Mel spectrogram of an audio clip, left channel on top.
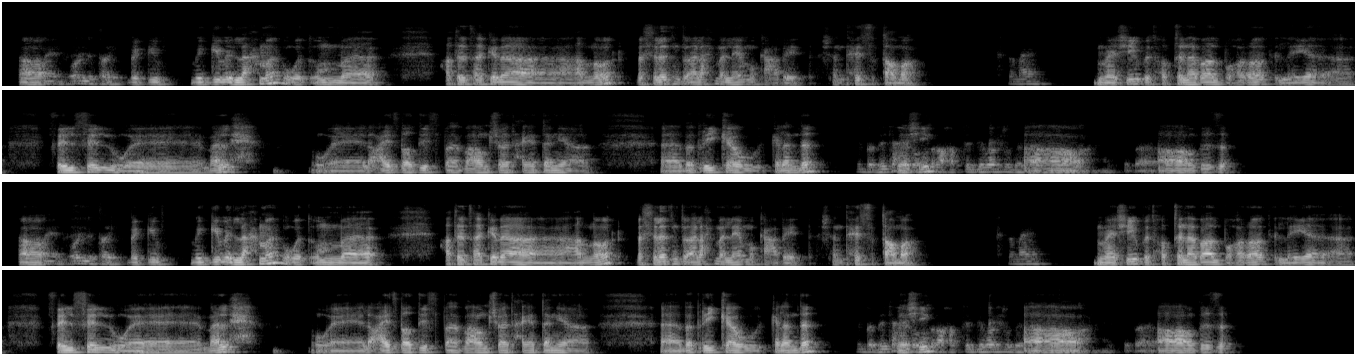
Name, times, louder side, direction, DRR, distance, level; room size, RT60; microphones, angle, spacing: voice 1, 0.3-1.2 10.1-10.4 10.9-11.0 22.1-24.6 24.8-25.2 25.6-25.7, right 1 dB, 20° right, 0.9 m, -35 dB
voice 2, 1.3-1.6 1.9-7.9 8.2-9.1 10.9-16.1 16.6-21.6 22.5-22.8 23.7-24.4 25.1-25.7, right 2 dB, 70° right, 0.6 m, -25 dB
3.8 x 3.2 x 2.6 m
head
